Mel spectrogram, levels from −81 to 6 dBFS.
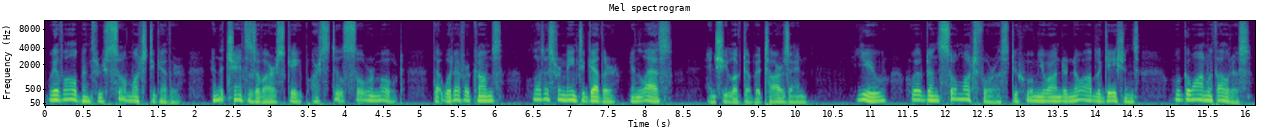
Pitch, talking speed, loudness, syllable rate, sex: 115 Hz, 195 wpm, -18 LUFS, 5.8 syllables/s, male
